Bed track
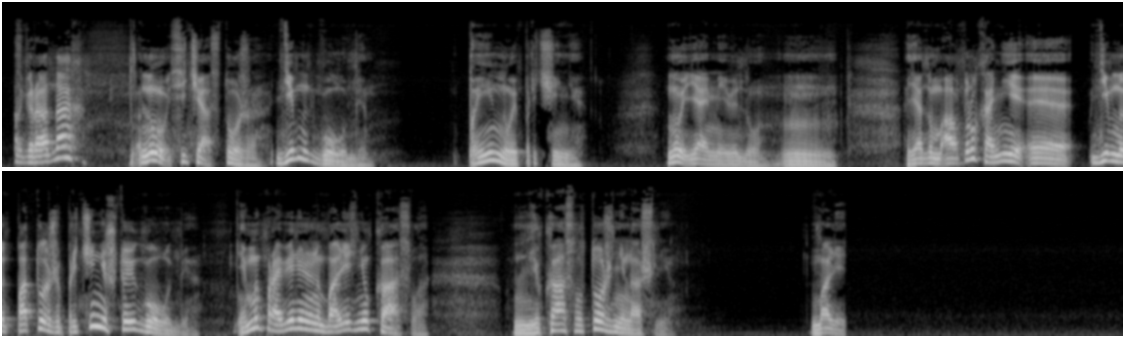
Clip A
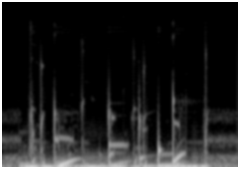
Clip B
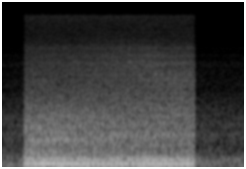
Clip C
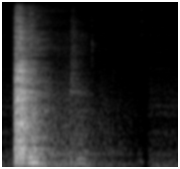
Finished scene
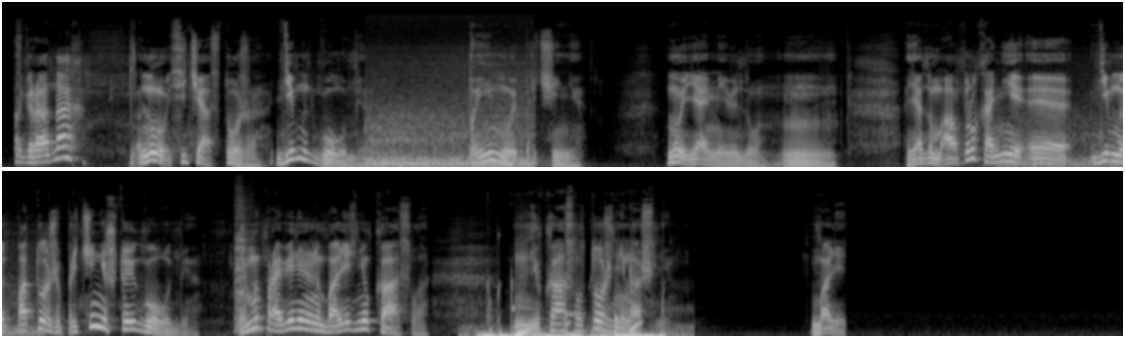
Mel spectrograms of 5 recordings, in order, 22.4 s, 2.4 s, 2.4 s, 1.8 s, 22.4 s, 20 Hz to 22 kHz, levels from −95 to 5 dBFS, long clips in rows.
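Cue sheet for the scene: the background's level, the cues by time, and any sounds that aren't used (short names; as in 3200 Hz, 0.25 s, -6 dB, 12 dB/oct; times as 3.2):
bed track -6.5 dB
3.4 add B -6 dB
9.72 add B -15 dB
13.41 add C -18 dB
15.78 add A -4 dB + rattling part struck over -18 dBFS, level -26 dBFS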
